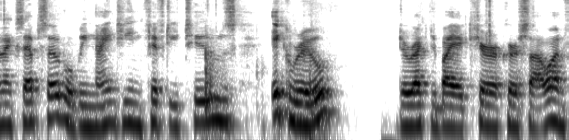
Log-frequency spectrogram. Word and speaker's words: Ikiru: So our 101st movie for the next episode will be 1952's Ikaru, directed by Akira Kurosawa. And for anyone curious, that is spelled Ikiru.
